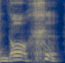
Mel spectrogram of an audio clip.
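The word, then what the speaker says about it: נֹחַ: 노흐. 노흐라는 발음을 서양 아이들이 못하니까 여기 아자를 조금 넣어서 아를 살짝 넣는데 이 아자가 그냥 노아 그러고 헤이트자가 없어져 버렸잖아요. 노아가 아니에요. 노하고 흐 해야 돼요.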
